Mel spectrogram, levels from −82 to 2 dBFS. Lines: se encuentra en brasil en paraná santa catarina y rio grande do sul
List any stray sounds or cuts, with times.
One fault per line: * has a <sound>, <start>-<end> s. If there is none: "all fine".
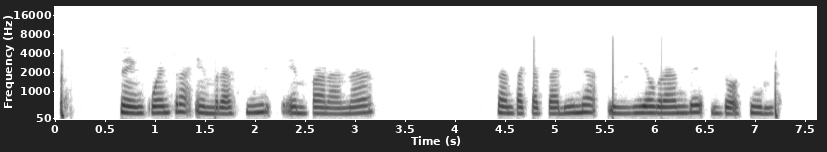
all fine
